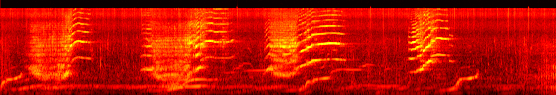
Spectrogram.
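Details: Male humpback whale song, full-length recording: repeated phrases of rising harmonic whoops sweeping up to high squeals, each surge lasting about a second, over a steady low moaning tone near the bottom.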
